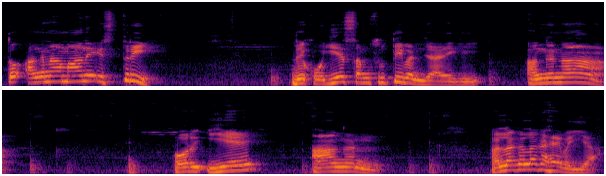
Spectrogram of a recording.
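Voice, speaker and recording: A man's voice: high-pitched, lively intonation, slow pace. A male teacher giving a classroom lecture, asking the class short questions and answering them himself.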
